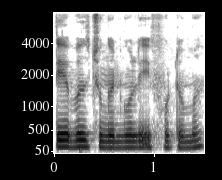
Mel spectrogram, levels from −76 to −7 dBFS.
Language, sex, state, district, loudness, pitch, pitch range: Wancho, male, Arunachal Pradesh, Longding, -16 LUFS, 130 Hz, 130-140 Hz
